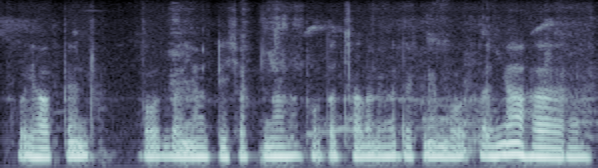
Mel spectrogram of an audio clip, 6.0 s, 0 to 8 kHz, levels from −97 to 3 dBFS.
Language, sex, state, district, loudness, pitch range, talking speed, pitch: Hindi, male, Bihar, Gopalganj, -18 LUFS, 110-140 Hz, 190 wpm, 135 Hz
